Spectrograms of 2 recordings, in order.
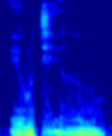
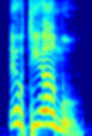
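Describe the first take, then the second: First: It is said softly and gently. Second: It is said loudly and forcefully.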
